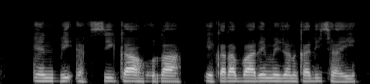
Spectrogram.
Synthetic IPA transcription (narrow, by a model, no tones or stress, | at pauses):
ɛːnbiʔɛːfʰsikaɦoːla | eːkəɾabaːɾemẽd͡ʒaːnkaːɾit͡ʃaːɦiː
